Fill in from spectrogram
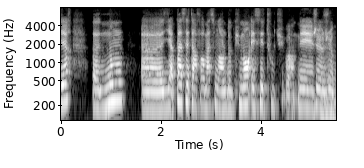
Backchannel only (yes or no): yes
